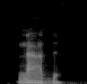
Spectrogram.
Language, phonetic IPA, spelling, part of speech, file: Polish, [nat], nad, preposition, Pl-nad.ogg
